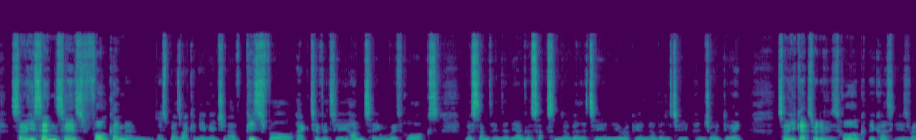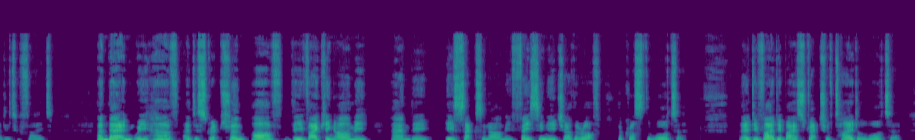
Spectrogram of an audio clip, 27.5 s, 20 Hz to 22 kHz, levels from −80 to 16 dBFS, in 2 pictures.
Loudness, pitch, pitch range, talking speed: -23 LUFS, 140 Hz, 120-160 Hz, 155 wpm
